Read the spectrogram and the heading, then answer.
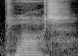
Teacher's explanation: final T's, which get slight aspiration. So, for example, a word like plot, you'll hear that slight aspirated quality after the final T.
